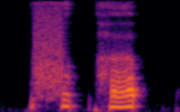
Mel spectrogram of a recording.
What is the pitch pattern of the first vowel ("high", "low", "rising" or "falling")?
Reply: rising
